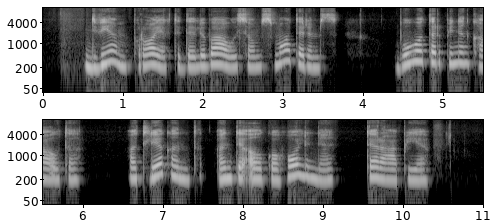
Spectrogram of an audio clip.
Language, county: Lithuanian, Vilnius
